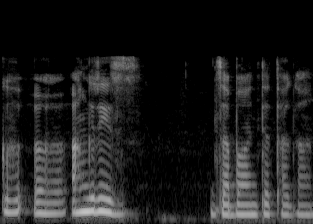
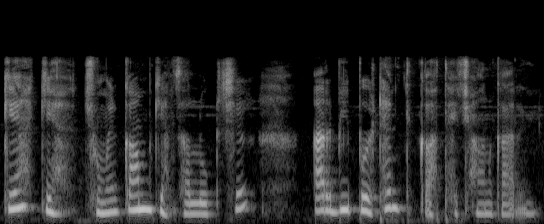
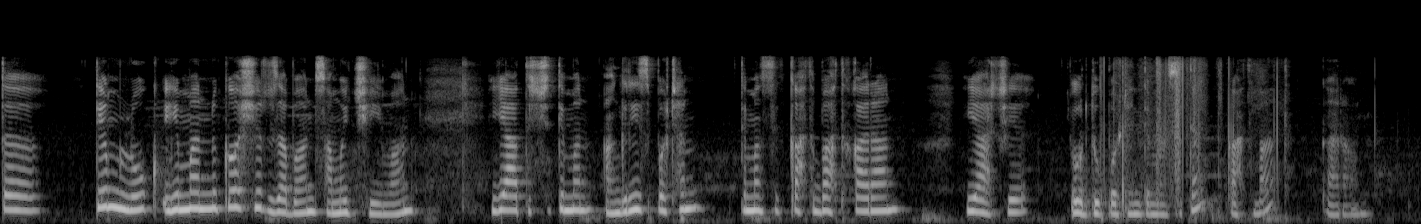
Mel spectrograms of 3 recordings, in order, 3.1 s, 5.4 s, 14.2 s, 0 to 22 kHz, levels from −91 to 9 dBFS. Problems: none marked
